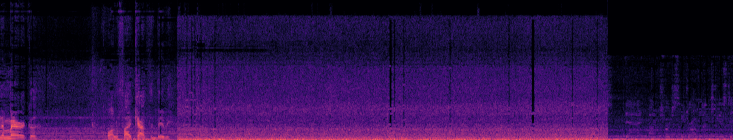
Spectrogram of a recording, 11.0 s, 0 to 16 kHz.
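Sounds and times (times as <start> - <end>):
low engine rumble: 0.6 - 11.0
loud rushing noise: 2.6 - 9.1.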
